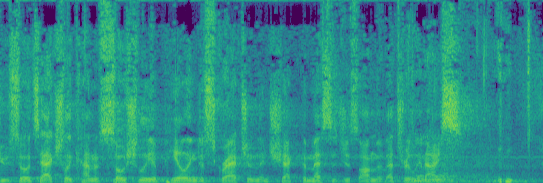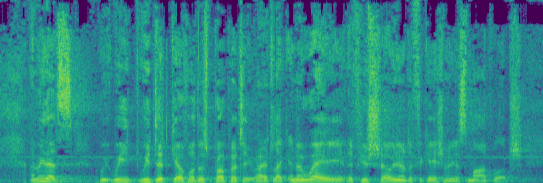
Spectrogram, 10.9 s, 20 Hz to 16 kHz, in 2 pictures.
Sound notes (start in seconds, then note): 4.0 audience voice in agreement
